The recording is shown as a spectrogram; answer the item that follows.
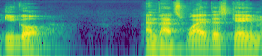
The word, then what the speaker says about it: Igo: And if you take the Chinese characters you used to write Weiqi, but use a Japanese pronunciation to say them, you say Igo.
